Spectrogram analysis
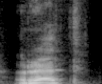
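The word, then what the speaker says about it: wrath: रेथ डब्ल्यू के बाद जब भी आर आएगा आपका बहुत बार बता चुका हूं आपका डब्ल्यू साइलेंट रहेगा। रेथ नाउन के रूप में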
